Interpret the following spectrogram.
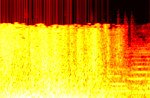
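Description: Explosion sound effect of a demolition charge going off: one loud, sustained blast that dies away near the end, over background music.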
